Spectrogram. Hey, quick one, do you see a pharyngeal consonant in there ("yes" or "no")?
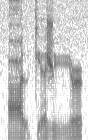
yes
